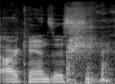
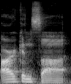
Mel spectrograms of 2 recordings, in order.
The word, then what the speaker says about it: Arkansas: saying it wrong I just like that Arkansas and Kansas like they're so similar words felt the same right and yet they're pronounced completely differently so thank you English language I were setting me up for failure I've been to Arkansas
